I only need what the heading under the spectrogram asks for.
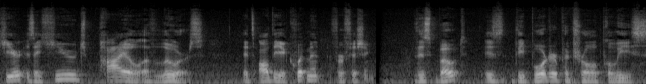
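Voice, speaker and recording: Very slow, somewhat breathy speech from a man with an American accent, medium pitch and ordinary pitch variation. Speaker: English teacher. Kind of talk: slow, clear English learning vlog. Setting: outdoors. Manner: slow, clear.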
